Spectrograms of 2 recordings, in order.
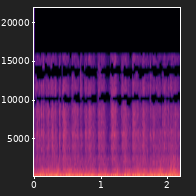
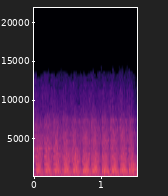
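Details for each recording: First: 1977 Chrysler Town & Country big-block after replacing pinholed metal fuel line, running off a gas can: deep, steady rumble with even beat, no misfires, knocks or stumbles; clean normal idle. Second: 1977 Chrysler Town & Country wagon with a 440 V8, abandoned and being revived on a borrowed battery: strong, even cranking at about seven compressions a second that never catches. It is a healthy crank, but it doesn't seem to be getting fuel.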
